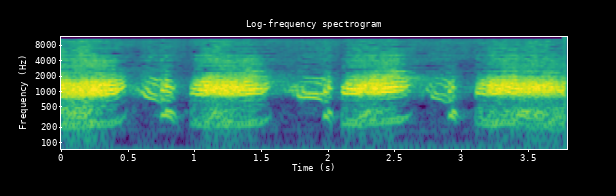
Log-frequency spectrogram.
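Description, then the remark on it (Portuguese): A donkey at a gate, ears laid back and teeth showing, brays in a loud, rasping cycle, harsh drawn-out honks alternating with shorter wheezing in-breaths, repeating three times in a steady seesaw rhythm with no talking. “Eu vinha vindo para casa descansar, o jegue estava no portão, quis me pegar. Quando me viu, foi murchando as orelhas, mostrando o dente e começou a relinchar.”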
